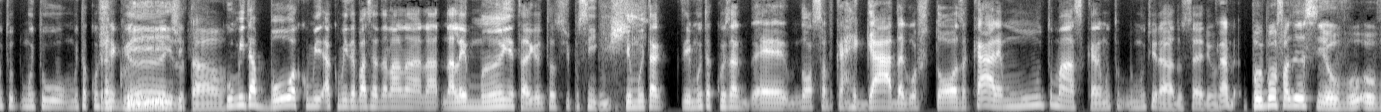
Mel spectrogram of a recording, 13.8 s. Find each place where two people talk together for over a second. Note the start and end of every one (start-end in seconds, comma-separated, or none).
1.0-2.3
